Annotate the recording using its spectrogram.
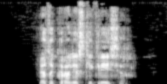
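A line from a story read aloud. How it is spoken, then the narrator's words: Quick interjection, governess. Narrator (Russian): быстро вставила гувернантка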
